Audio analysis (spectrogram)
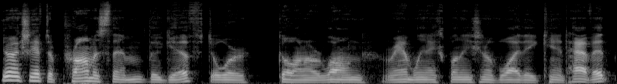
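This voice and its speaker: A man's voice: on the low side, normal speed, a bit bright, clear, resonant tone, dry recording, studio quality. A man co-hosting a radio show, delivering comic scripted banter.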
